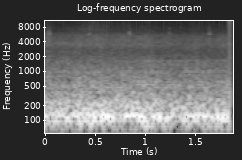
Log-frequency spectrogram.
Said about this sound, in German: Ich merke gerade, dass das Auto hier an seinem Limit ist. Ach so? Ja. Was meinst du mit der Limit? Ja, das ist das nicht schneller als 160? Ja, irgendwie.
